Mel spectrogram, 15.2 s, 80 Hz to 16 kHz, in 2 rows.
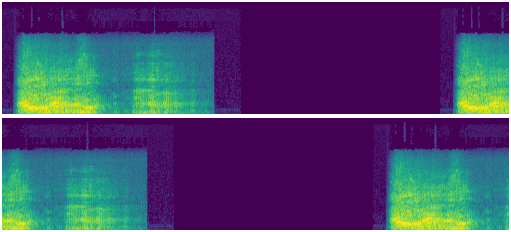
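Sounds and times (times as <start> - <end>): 
lion roaring: 0.2 - 3.1, 6.8 - 9.7, 13.4 - 15.1.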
